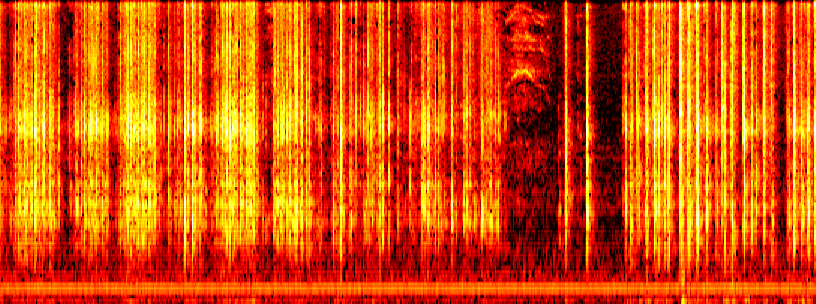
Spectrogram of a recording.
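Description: Fingertips type continuously across a white plastic mechanical keyboard with hollow keycaps, hands shifting over the board with a foam wrist rest in front. Bursts of rapid, bright clacky keystrokes with a dense, crisp top end and quick dry decay come in waves, broken by a brief quiet gap near the middle. A steady low hum runs underneath throughout.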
